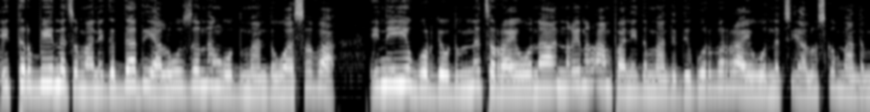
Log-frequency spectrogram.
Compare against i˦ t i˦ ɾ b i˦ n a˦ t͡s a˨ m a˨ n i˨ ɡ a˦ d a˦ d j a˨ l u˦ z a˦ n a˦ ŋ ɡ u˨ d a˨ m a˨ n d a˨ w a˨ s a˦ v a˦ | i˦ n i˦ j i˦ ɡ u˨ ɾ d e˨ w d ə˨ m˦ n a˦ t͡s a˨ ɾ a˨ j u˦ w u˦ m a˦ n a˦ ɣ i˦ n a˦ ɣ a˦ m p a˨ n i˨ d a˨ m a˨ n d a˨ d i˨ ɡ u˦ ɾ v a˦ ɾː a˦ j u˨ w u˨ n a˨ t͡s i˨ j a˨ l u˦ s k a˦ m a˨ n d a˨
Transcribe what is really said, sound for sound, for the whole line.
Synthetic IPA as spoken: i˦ t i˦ ɾ b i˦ n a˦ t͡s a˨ m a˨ n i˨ ɡ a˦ d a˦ d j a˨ l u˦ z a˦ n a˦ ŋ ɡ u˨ d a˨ m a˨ n d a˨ w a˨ s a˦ v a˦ | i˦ n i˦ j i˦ ɡ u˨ ɾ d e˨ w d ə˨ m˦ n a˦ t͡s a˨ ɾ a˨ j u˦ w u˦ n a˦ n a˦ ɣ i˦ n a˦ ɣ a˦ m p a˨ n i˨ d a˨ m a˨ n d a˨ d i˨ ɡ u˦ ɾ v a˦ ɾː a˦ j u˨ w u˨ n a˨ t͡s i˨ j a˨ l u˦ s k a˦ m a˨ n d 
